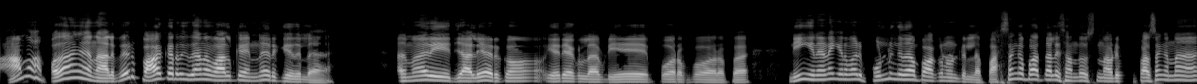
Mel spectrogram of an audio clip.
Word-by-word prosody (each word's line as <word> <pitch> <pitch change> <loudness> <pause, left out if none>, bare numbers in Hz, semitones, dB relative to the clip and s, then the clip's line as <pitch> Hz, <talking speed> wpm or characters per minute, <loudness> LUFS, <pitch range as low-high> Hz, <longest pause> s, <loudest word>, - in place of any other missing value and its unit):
ஆமா, 380 - +2
அப்பதாங்க 290 +3 +3 0.2
4 145 -1 +5
பேரு 315 - +2
பாக்குறதுக்கு 245 -3 +4
தானே 235 0 +2
வாழ்க்க 190 0 +3
என்ன 190 +5 -3
இருக்கு 160 -6 -5
இதுல? 115 -5 -2 0.9
அது 165 - -1
மாரி 200 0 +4 0.2
ஜாலியா 160 +4 +4
இருக்கும். 155 0 -1 0.3
ஏரியாக்குள்ள 140 -3 0
அப்டியே 115 +1 -3 0.3
போறப்ப, 115 -2 -4 0.2
வரப்ப. 105 0 -3 0.5
நீங்க 225 +5 0
நெனைக்கிற 235 +1 -1
மாரி 235 -2 -1
பொண்ணுங்க 230 +5 -3
தான் 215 -2 +1
பாக்கணும்ண்ட்டு 165 -6 -2
இல்ல. 105 -2 -3
பசங்க 235 - -3
பாத்தாலே 215 -2 +1
சந்தோஷம்தான். 165 -3 -3
அப்டி 140 -2 -8
பசங்கன்னா, 210 +4 -2
175 Hz, 150 wpm, -22 LUFS, 140-220 Hz, 0.9 s, 4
